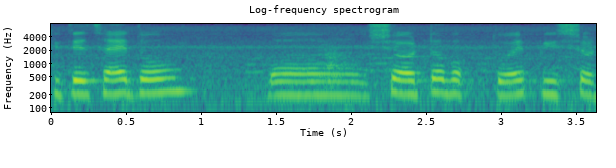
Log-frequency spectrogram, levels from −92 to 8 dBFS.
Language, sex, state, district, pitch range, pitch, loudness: Marathi, female, Maharashtra, Mumbai Suburban, 195-215 Hz, 205 Hz, -16 LUFS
